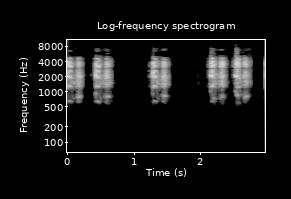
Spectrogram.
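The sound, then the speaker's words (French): A voice imitates a hen pheasant's clucking: crisp double-note calls repeated in short bursts with brief silent gaps, clear and alone. “… se mit à imiter le gloussement de la poule faisane.”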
